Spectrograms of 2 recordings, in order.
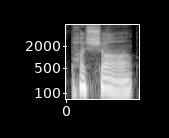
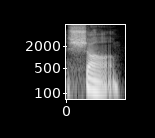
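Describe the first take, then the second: First: A p sound and short vowel come before sh. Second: The word starts directly with the sh sound. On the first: "It's pronounced that as Pasha" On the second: "or just Shaw. So yeah, it's a it's a silent P"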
